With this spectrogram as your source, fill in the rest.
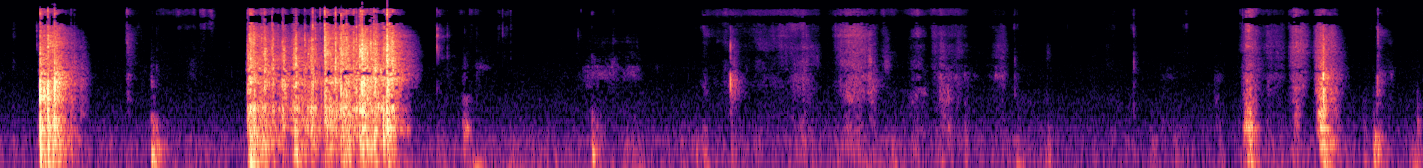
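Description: Kinetic sand crumbles and rustles between fingers.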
